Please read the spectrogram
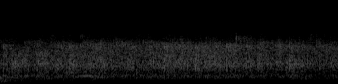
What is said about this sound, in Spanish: De otro aplauso fuerte al Señor.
